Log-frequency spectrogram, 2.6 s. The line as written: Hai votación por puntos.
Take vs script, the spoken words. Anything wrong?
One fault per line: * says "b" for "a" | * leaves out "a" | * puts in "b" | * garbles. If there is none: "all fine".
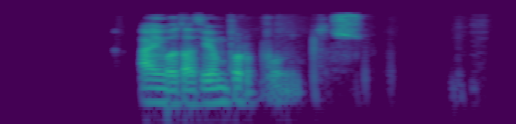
all fine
